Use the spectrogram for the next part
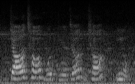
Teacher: চ ছ বর্গীয় জ ঝ ইয়, তালু থেকে উচ্চারণ হচ্ছে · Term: তালব্য ধ্বনি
